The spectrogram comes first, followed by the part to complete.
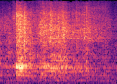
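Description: Transfer paper being slowly peeled back off a light-tack self-adhesive masking film: a papery peeling noise that starts a moment in and slowly fades.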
